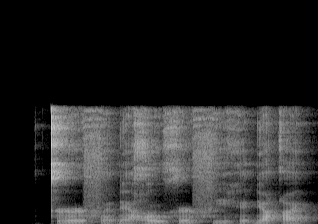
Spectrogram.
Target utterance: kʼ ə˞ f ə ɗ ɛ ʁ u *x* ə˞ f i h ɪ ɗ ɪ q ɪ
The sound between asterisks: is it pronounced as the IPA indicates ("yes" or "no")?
yes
